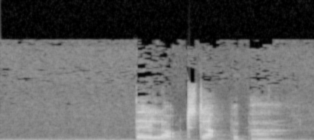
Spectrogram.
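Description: A young woman speaks curtly nearby.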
